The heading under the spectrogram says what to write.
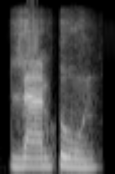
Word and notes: lampoon: Indian

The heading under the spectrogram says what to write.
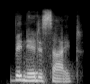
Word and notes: benedicite: Indian

